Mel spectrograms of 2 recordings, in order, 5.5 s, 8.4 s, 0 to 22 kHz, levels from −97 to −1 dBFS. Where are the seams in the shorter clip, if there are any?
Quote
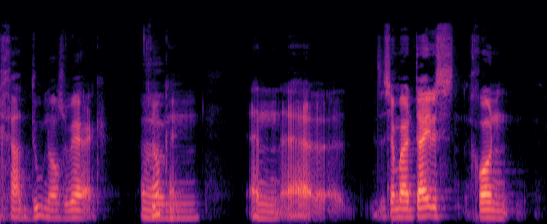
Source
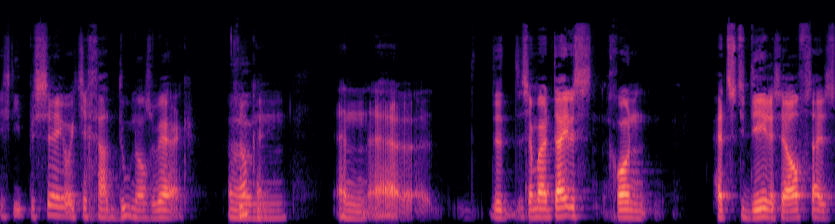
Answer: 3.7 s

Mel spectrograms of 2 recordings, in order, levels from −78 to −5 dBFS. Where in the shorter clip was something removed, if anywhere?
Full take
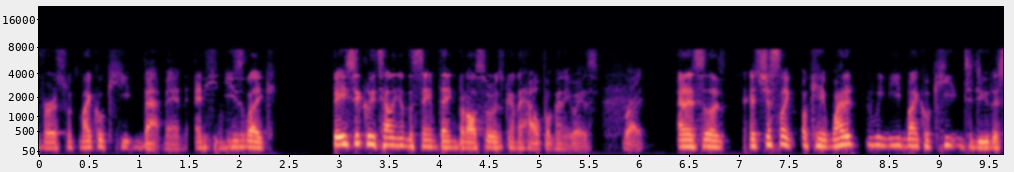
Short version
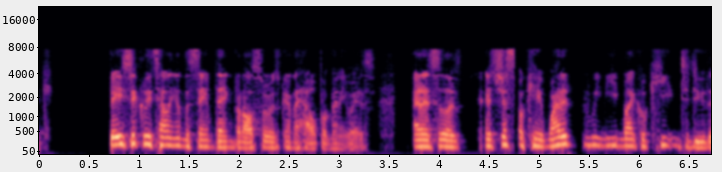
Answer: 3.5 s, 4.8 s

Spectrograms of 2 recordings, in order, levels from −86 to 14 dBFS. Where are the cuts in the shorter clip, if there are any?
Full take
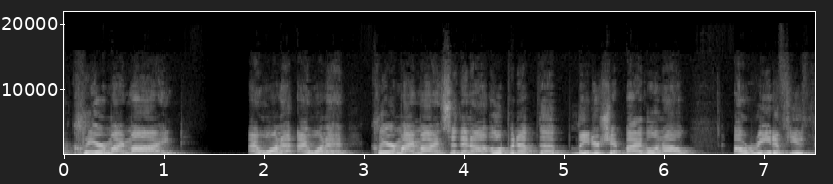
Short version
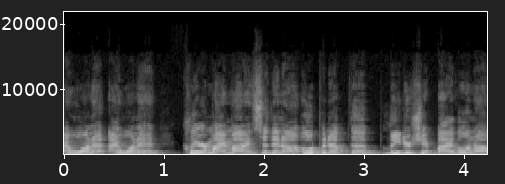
none

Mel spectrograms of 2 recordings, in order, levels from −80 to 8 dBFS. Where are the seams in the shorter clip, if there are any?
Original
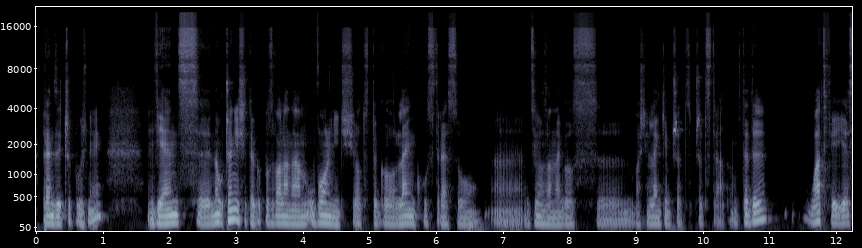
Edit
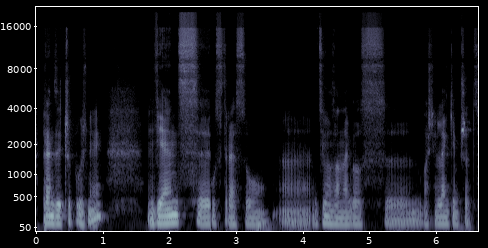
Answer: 2.6 s

